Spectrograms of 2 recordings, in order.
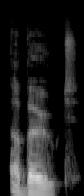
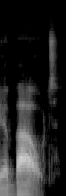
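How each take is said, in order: First: The vowel sounds like the one in boot. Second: The vowel sounds like the one in out. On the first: This is the stereotyped small-town or East Coast form. "I don't hear people saying about here" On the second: This is what people on the West Coast say. "They say about"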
